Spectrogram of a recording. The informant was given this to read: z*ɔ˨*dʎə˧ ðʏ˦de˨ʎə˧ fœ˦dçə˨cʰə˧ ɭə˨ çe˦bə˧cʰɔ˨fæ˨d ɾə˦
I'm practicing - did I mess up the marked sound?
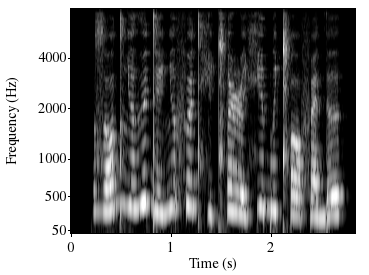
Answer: yes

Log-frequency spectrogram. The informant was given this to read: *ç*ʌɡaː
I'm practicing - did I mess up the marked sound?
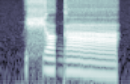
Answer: no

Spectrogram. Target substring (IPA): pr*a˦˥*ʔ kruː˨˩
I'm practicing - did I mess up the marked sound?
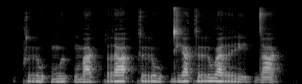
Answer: no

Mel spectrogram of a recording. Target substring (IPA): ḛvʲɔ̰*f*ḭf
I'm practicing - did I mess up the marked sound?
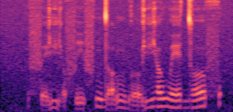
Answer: no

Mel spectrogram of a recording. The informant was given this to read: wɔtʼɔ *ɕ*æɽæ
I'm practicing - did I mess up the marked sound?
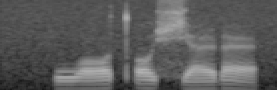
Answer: no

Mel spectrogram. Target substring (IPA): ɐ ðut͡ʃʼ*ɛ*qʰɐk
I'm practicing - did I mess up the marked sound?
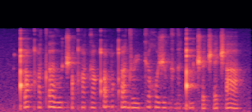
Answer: yes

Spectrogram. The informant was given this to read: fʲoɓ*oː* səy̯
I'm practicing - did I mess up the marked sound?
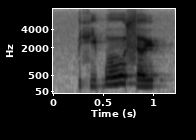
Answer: no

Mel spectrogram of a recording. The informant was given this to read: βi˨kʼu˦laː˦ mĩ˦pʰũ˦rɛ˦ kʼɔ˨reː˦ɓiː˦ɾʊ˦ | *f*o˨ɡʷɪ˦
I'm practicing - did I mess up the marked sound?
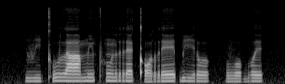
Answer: yes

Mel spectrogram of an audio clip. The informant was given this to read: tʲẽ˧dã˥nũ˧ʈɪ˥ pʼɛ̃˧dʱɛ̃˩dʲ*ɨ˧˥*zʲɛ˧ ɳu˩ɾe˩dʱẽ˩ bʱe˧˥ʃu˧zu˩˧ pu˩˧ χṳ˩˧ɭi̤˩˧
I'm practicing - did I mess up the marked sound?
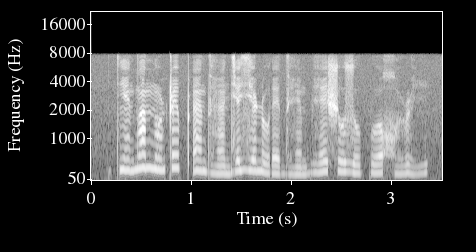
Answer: yes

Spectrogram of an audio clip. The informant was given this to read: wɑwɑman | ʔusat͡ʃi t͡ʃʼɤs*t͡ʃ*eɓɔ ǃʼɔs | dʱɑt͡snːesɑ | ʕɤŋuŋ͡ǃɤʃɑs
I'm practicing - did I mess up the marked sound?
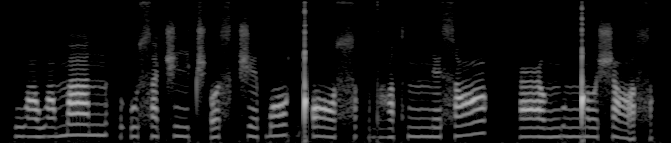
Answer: no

